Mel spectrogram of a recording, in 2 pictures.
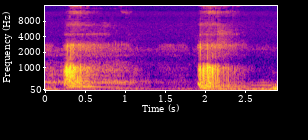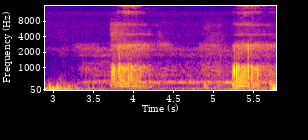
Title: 30 seconds of baby snoring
